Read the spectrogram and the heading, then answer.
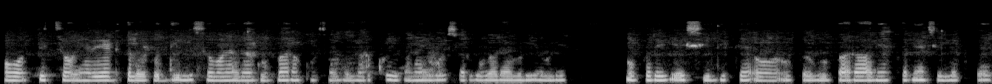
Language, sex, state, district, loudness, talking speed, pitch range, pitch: Rajasthani, female, Rajasthan, Nagaur, -19 LUFS, 120 wpm, 185-195 Hz, 190 Hz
